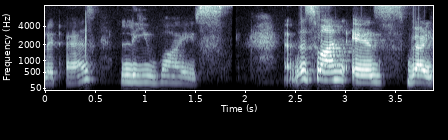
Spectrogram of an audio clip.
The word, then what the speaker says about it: Levi's: Then next one that I have for you is Levi's, not Levis. No, not Louis. No, Levi's.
